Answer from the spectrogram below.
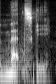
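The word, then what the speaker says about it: netsuke: holds kimono belts together called a netsky it's spelled n-e-t-s-u-k-e and they are commonly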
